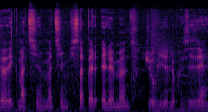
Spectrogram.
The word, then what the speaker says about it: Element: Bon, après, live avec ma team qui s'appelle Element, j'ai oublié de le préciser. C'est comme un élément en français, sauf que nous on le prononce en anglais parce qu'on est des beaux gosses. Donc là, Element, voilà.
